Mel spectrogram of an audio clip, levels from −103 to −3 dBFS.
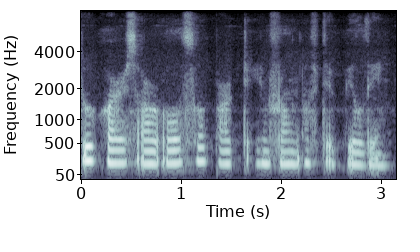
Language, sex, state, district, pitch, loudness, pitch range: English, female, Nagaland, Kohima, 190 Hz, -22 LUFS, 185-215 Hz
